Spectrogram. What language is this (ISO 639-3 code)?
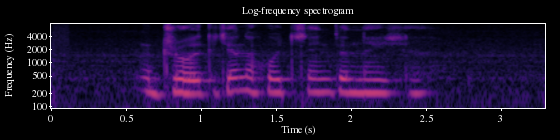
rus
